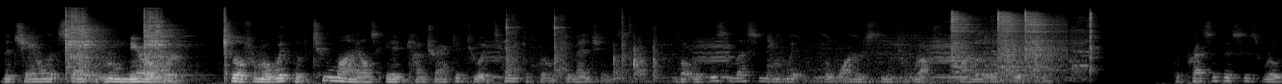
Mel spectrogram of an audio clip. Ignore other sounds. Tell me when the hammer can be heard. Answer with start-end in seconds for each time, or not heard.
0.2-2.3, 5.0-6.6, 9.5-10.9.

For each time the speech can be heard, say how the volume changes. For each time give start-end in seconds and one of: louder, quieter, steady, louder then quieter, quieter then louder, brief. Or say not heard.
0.0-10.6 quieter
11.6-12.7 brief.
